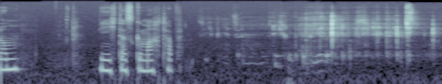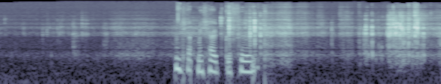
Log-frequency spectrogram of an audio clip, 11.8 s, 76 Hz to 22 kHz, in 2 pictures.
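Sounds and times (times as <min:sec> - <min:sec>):
speech: 0:00.0 - 0:00.4, 0:01.3 - 0:02.5, 0:08.2 - 0:09.6
small packet bag being torn open with crinkly rustles: 0:03.6 - 0:11.7.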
